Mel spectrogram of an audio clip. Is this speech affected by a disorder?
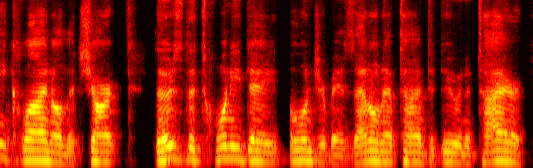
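No.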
